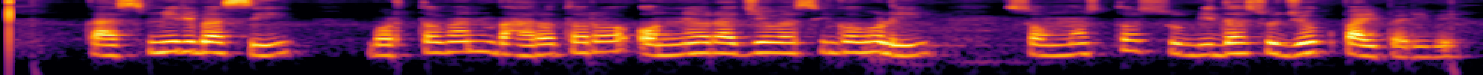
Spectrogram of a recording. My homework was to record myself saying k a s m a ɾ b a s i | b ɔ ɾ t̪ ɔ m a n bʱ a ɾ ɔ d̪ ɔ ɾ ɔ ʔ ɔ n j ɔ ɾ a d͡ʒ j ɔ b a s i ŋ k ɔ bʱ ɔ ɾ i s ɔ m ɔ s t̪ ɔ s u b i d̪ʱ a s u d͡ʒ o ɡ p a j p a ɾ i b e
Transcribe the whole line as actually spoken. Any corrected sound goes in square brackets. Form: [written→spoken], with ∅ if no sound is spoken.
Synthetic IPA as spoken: k a s m [a→i] ɾ b a s i | b ɔ ɾ t̪ ɔ m a n bʱ a ɾ ɔ [d̪→t̪] ɔ ɾ ɔ ʔ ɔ n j ɔ ɾ a d͡ʒ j ɔ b a s i ŋ k ɔ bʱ ɔ [ɾ→ɭ] i s ɔ m ɔ s t̪ ɔ s u b i d̪ʱ a s u d͡ʒ o ɡ p a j p a ɾ i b e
